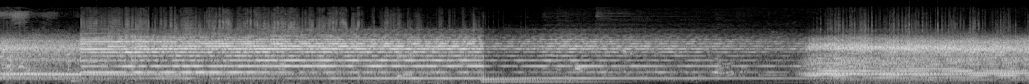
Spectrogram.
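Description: Noise-rock band playing live: loud held chords of distorted electric guitar ringing out as a drone, with no drums. The chord changes about a second in, the sound drops quieter near the middle and swells back loud about eight seconds in.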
